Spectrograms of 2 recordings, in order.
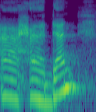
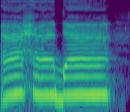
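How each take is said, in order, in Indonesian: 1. Kata ini berakhir dengan vokal pendek lalu n. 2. Kata ini berakhir dengan vokal yang dipanjangkan, tanpa n.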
